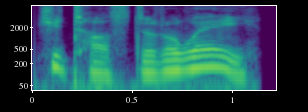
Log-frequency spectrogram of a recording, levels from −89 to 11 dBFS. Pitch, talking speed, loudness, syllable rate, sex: 130 Hz, 195 wpm, -15 LUFS, 5.7 syllables/s, male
